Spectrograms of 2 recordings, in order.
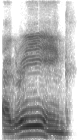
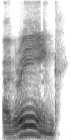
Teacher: Se alarga un poco ese sonido de la i. Aparte, la segunda i no es tan i marcada.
